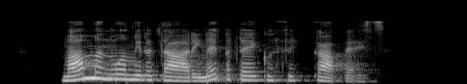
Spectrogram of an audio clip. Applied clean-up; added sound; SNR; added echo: neural mask model Resemble Enhance denoiser.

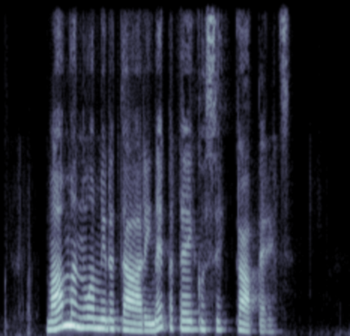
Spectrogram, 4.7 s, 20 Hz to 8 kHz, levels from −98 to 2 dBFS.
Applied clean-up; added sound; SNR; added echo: neural mask model DeepFilterNet 3.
